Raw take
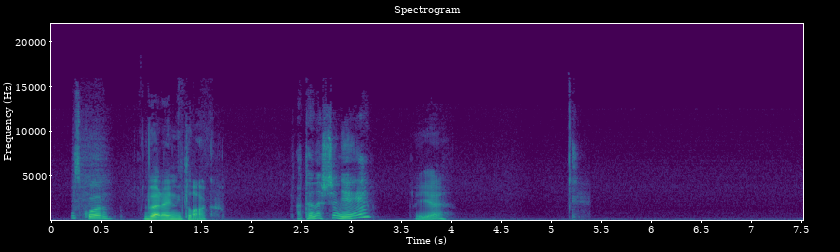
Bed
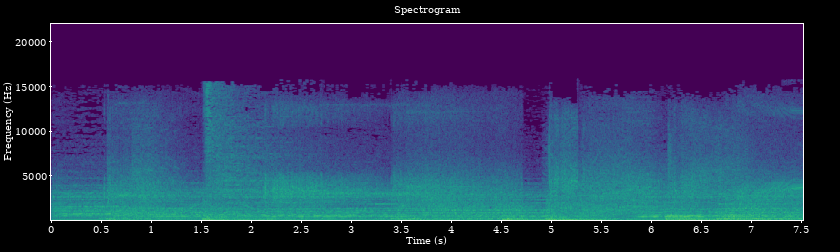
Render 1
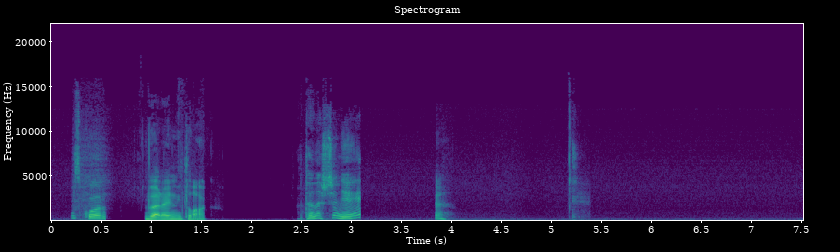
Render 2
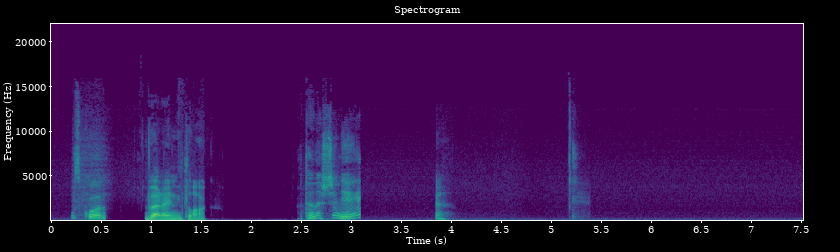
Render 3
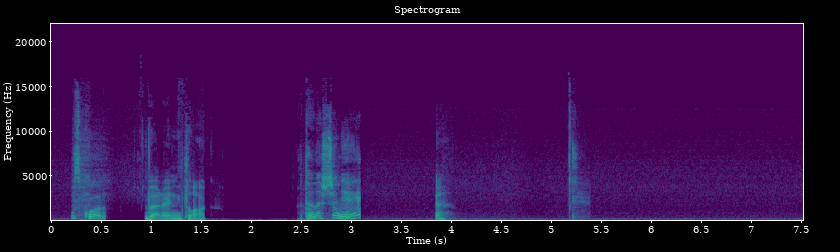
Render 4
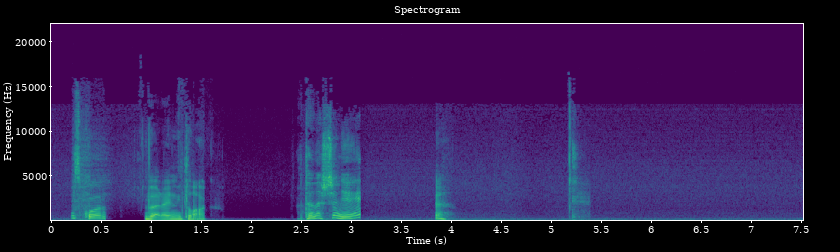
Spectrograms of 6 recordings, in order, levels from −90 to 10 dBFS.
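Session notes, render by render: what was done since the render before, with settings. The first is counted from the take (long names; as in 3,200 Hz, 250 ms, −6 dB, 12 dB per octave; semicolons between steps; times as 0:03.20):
0:00.54–0:00.95: Bessel high-pass filter 3,000 Hz; 0:01.53–0:02.50: guitar amp tone stack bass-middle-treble 6-0-2; 0:03.09–0:03.85: fill with room tone
no processing that can be heard
downward compressor 16 to 1, threshold −25 dBFS, peak gain reduction 15.5 dB
level +12 dB; brickwall limiter −2 dBFS, peak gain reduction 1 dB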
